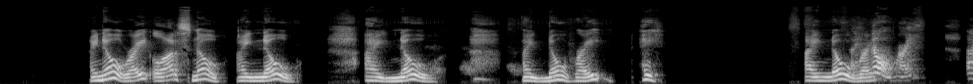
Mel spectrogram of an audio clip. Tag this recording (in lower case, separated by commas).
speech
